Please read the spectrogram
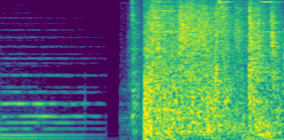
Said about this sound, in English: That's the sound of your door being kicked in by an intruder with a single kick.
